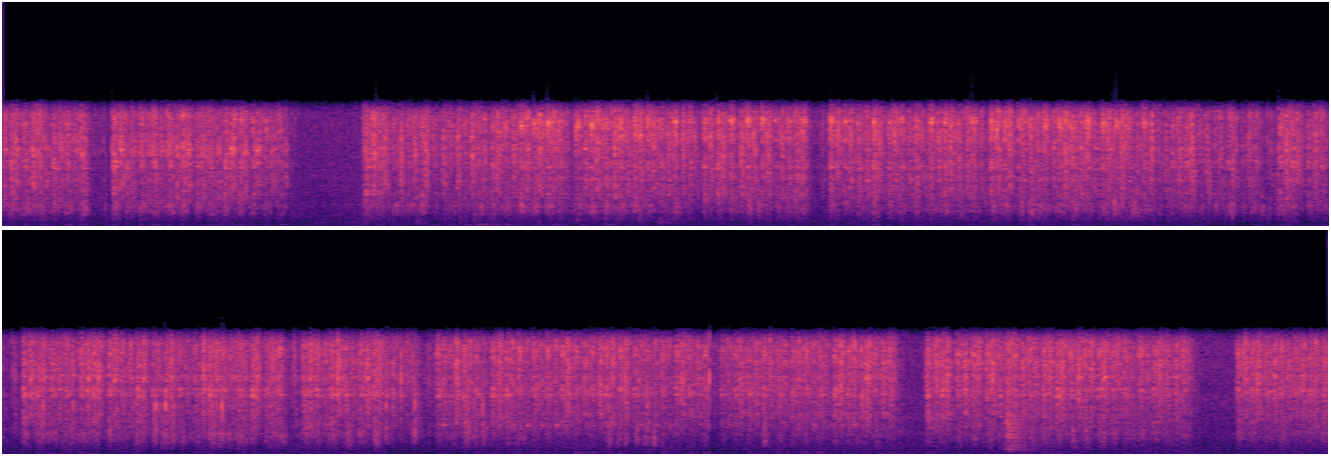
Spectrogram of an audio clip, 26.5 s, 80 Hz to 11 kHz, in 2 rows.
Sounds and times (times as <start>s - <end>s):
Printer: 3.6s - 26.5s.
